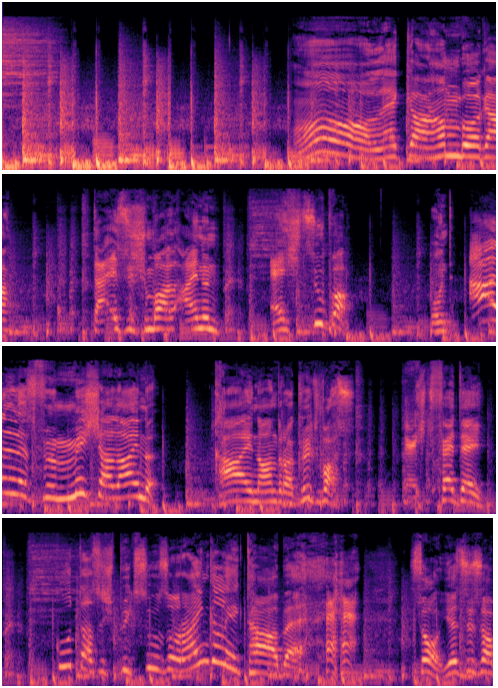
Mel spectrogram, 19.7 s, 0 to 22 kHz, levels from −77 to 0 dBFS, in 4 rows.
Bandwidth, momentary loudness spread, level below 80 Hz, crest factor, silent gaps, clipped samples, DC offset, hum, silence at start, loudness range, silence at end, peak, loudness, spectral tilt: 16 kHz; 15 LU; -32 dBFS; 16 dB; none; under 0.1%; under 0.1%; none; 0 s; 3 LU; 0 s; -4 dBFS; -17 LUFS; -3.5 dB/octave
